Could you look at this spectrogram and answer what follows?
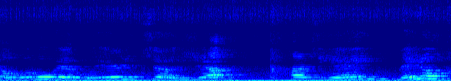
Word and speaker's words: Jacques Cartier: so does he mind if this the french pronunciation it does get a little bit weird so jacques cartier they don't call them jackets carter okay i know that's how it looks in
